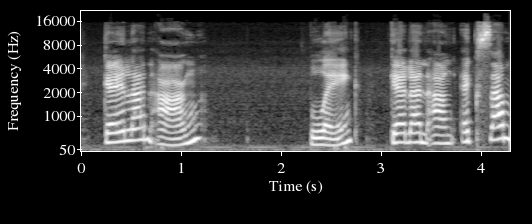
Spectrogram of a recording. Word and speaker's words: kailan: You might hear some people say kailan. Sounds like an E, but it's technically spelled with an AI. Kailan ang blank.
